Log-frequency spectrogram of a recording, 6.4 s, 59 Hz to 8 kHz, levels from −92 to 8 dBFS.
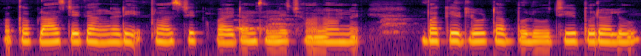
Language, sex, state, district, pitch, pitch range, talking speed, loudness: Telugu, female, Andhra Pradesh, Sri Satya Sai, 215 Hz, 200-225 Hz, 105 wpm, -15 LUFS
